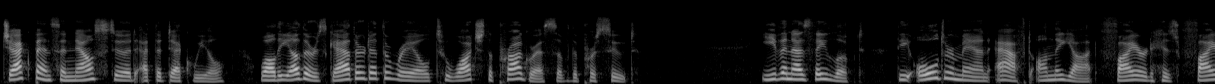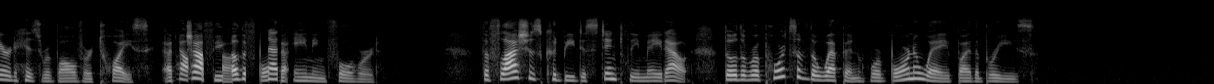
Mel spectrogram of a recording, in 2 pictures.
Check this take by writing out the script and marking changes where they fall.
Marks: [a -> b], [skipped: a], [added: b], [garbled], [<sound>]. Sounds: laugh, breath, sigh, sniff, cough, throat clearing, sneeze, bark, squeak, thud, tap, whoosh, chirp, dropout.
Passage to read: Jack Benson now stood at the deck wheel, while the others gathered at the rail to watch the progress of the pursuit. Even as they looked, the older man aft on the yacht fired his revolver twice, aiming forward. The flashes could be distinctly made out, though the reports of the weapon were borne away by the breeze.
Jack Benson now stood at the deck wheel, while the others gathered at the rail to watch the progress of the pursuit. Even as they looked, the older man aft on the yacht fired his [added: fired his] revolver twice, [garbled] aiming forward. The flashes could be distinctly made out, though the reports of the weapon were borne away by the breeze.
